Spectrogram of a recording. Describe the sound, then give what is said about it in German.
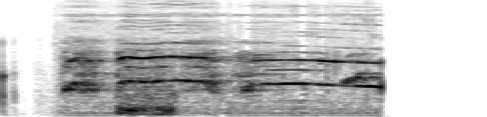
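A rooster crows once, a loud, sustained cock-a-doodle-doo lasting over a second with a rising then drawn-out tone, preceded by a brief soft click and no talking. “Hähne, die Hähne, Hähne, Hahnen äh, sind urlaut.”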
